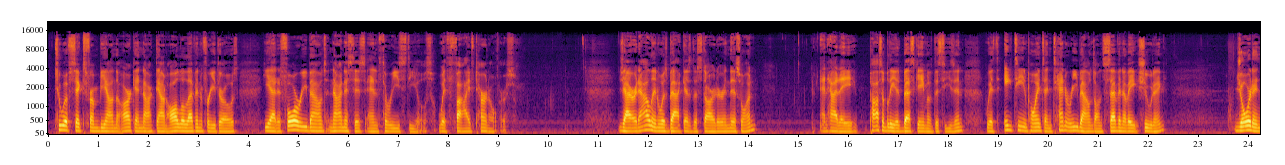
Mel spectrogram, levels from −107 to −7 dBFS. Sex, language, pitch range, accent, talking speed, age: male, English, 110-130 Hz, American, 145 wpm, 20-39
